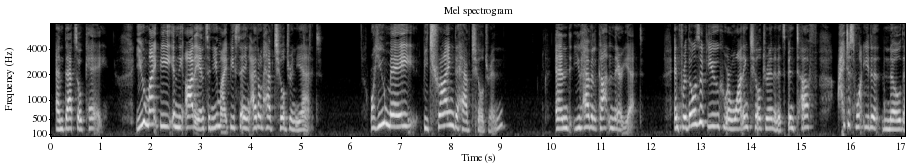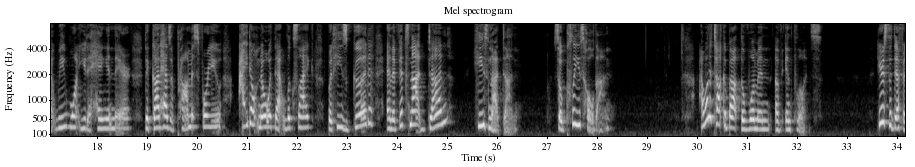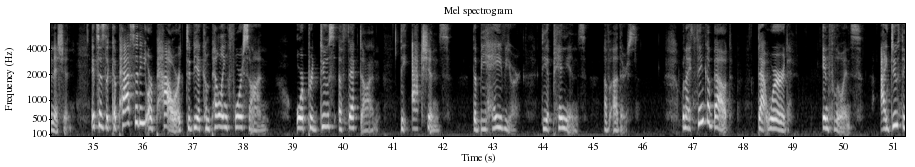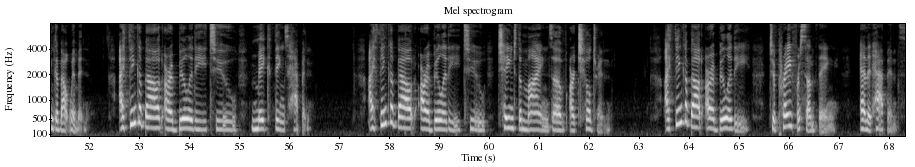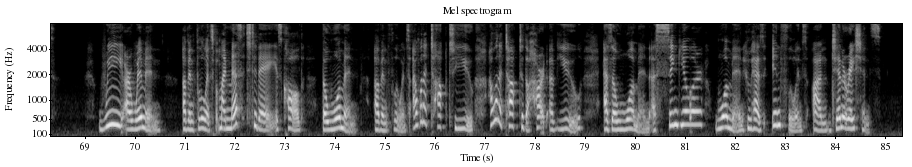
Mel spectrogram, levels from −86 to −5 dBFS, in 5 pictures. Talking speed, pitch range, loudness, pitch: 150 wpm, 235-295 Hz, -21 LUFS, 265 Hz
